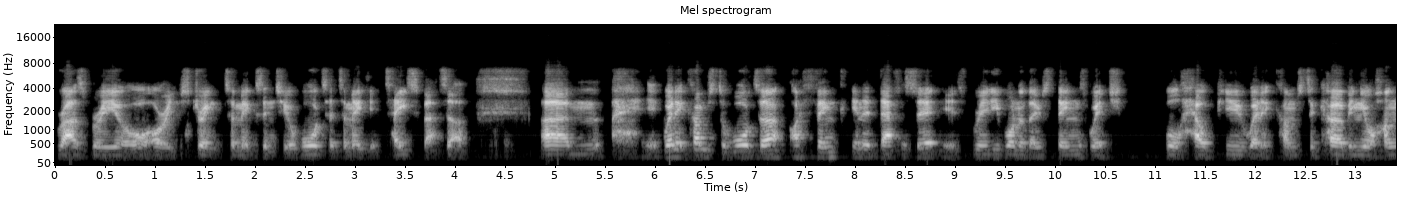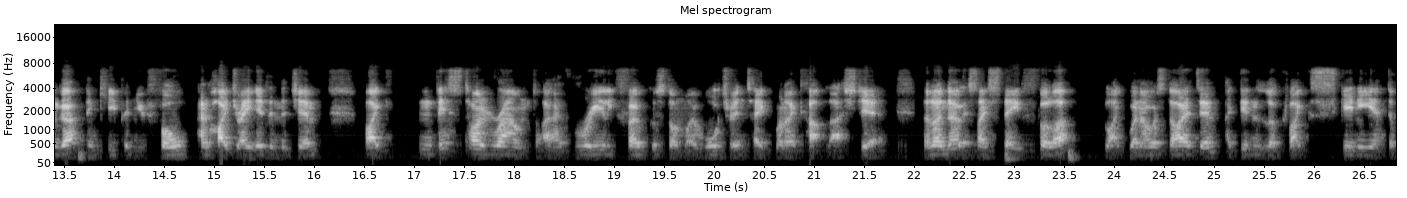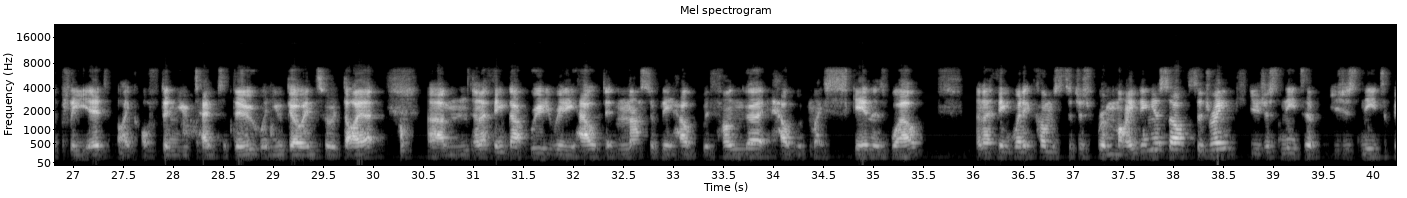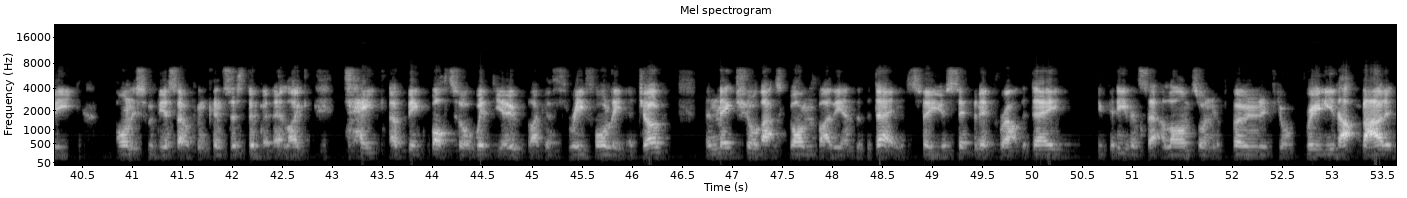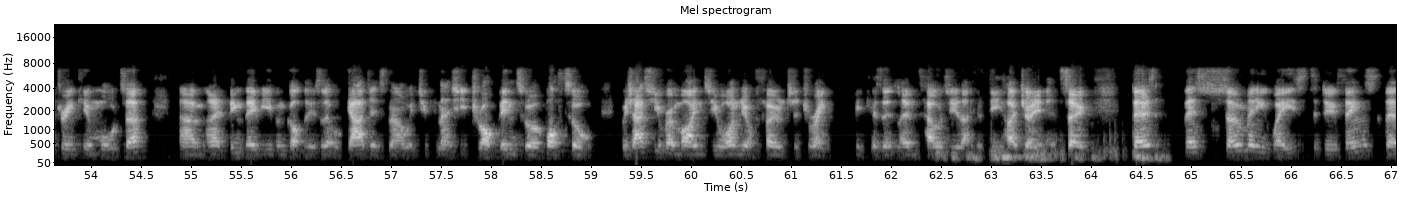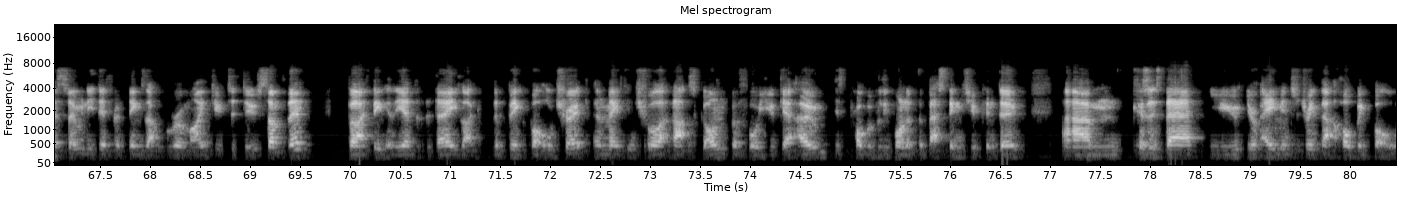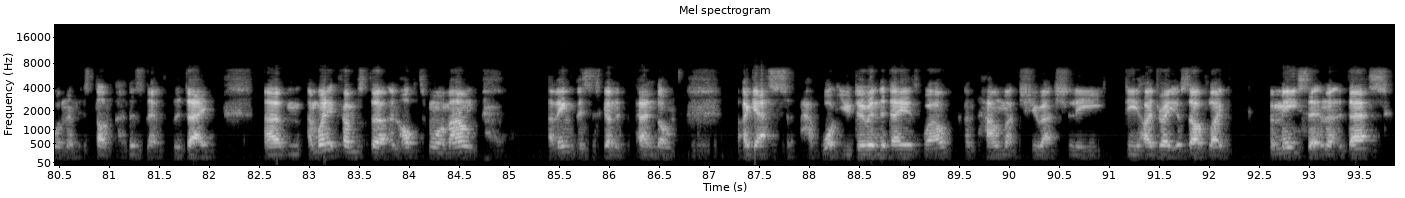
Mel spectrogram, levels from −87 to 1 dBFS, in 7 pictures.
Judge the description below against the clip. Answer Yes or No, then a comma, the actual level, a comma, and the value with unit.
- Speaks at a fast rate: Yes, fast, 220 wpm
